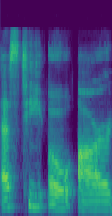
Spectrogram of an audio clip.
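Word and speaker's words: storge: friends um Aeros is romantic passionate physical love stor and that's s t o r GE but it's pronounced stor that's that family love that we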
